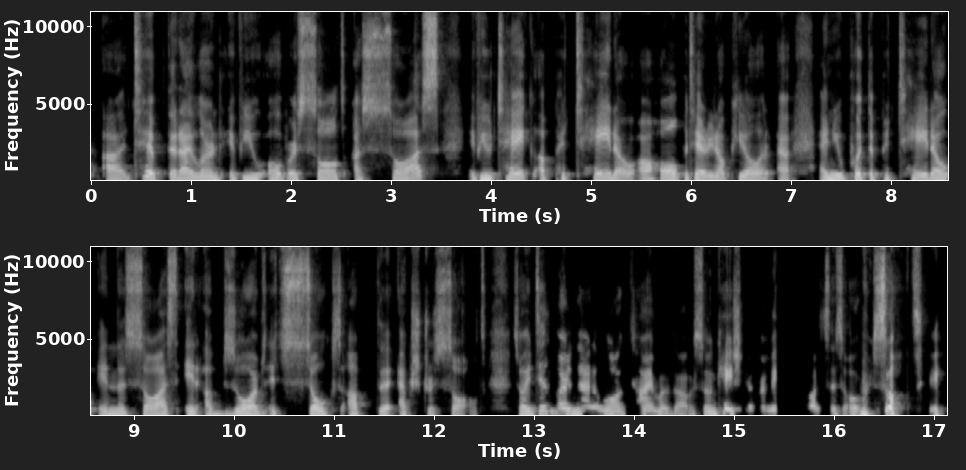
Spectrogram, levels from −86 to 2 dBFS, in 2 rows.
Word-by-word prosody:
uh, 235 Hz, -1 st, +1 dB
tip 285 Hz, +1 st, +2 dB
that 225 Hz, -2 st, +3 dB
I 205 Hz, -1 st, +6 dB
learned, 200 Hz, -1 st, 0 dB
if 230 Hz, 0 st, -4 dB
you 230 Hz, 0 st, 0 dB
over 255 Hz, +3 st, +1 dB
salt 225 Hz, -3 st, -1 dB
a 195 Hz, -, -2 dB
sauce, 220 Hz, +10 st, 0 dB, 0.3 s
if 220 Hz, 0 st, -5 dB
you 235 Hz, 0 st, +4 dB
take 265 Hz, +4 st, +2 dB
a 245 Hz, -, +1 dB
potato, 235 Hz, -4 st, 0 dB
a 185 Hz, -, +2 dB
whole 230 Hz, +5 st, +2 dB
potato, 240 Hz, -3 st, +3 dB
you 195 Hz, -, +1 dB
know, 175 Hz, -3 st, +1 dB
peel 190 Hz, +1 st, 0 dB
it 180 Hz, 0 st, -4 dB
up, 195 Hz, -1 st, -1 dB, 0.3 s
and 220 Hz, -2 st, +3 dB
you 210 Hz, -1 st, +5 dB
put 245 Hz, +4 st, +2 dB
the 240 Hz, -, +2 dB
potato 225 Hz, +2 st, 0 dB
in 210 Hz, 0 st, -1 dB
the 205 Hz, -1 st, 0 dB
sauce, 205 Hz, +4 st, 0 dB
it 200 Hz, -1 st, +1 dB
absorbs, 200 Hz, +4 st, +1 dB
it 190 Hz, -, -5 dB
soaks 200 Hz, +1 st, +1 dB
up 200 Hz, 0 st, -2 dB
the 190 Hz, -1 st, 0 dB
extra 185 Hz, -2 st, -4 dB
salt, 175 Hz, +5 st, -6 dB, 0.3 s
so 225 Hz, -, -3 dB
I 220 Hz, -, +5 dB
did 310 Hz, +9 st, -1 dB
learn 265 Hz, -2 st, +2 dB
that 220 Hz, -3 st, +1 dB
a -, -, -4 dB
long 190 Hz, -1 st, -1 dB, 0.2 s
time 185 Hz, -2 st, 0 dB
ago, 170 Hz, -, -6 dB
so 200 Hz, +1 st, -5 dB
in 200 Hz, -, +1 dB
case 235 Hz, +2 st, +3 dB
you 205 Hz, -, -6 dB
ever 195 Hz, -, -8 dB
make 190 Hz, -, -1 dB, 0.3 s
sauce 175 Hz, 0 st, -5 dB
that's 175 Hz, 0 st, -6 dB
over 205 Hz, +1 st, 0 dB
salty. 250 Hz, +1 st, +3 dB
215 Hz, 205 wpm, -25 LUFS, 195-240 Hz, 0.3 s, I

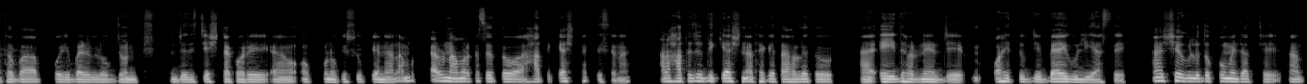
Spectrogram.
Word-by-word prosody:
অথবা 115 Hz, -1 st, -1 dB, 0.3 s
পরিবারের 110 Hz, -1 st, +1 dB
লোকজন 110 Hz, 0 st, 0 dB, 0.5 s
যদি 110 Hz, 0 st, +1 dB
চেষ্টা 120 Hz, +1 st, -1 dB
করে 115 Hz, -1 st, +2 dB, 0.2 s
অ্যা 110 Hz, -1 st, -1 dB, 0.2 s
অ -, -, 0 dB, 0.2 s
কোনো 120 Hz, -1 st, +2 dB
কিছু 120 Hz, +1 st, -6 dB
কেনা। 120 Hz, -3 st, +2 dB, 0.4 s
কারণ 155 Hz, -, +3 dB
আমার 140 Hz, -1 st, +3 dB
কাছে 145 Hz, -1 st, -1 dB
তো 130 Hz, -, +2 dB, 0.2 s
হাতে 125 Hz, -, -4 dB
ক্যাশ 145 Hz, +1 st, +1 dB
থাকতেছে 110 Hz, -, -9 dB
না। -, -, -4 dB, 0.4 s
আর 140 Hz, -, +2 dB
হাতে 145 Hz, +1 st, +1 dB
যদি 145 Hz, 0 st, +2 dB
ক্যাশ 145 Hz, -1 st, +5 dB
না -, -, +3 dB
থাকে 130 Hz, -1 st, 0 dB
তাহলে 120 Hz, +1 st, +2 dB
তো 120 Hz, -, +2 dB, 0.4 s
আ -, -, +2 dB, 0.2 s
এই 120 Hz, -, +6 dB
ধরনের 120 Hz, -2 st, +3 dB
যে 110 Hz, -, +2 dB, 0.2 s
উম -, -, -7 dB, 0.2 s
অহেতুক 130 Hz, -2 st, +1 dB
যে -, -, +3 dB
ব্যয়গুলি 120 Hz, -3 st, +4 dB
আছে 95 Hz, -4 st, -6 dB, 0.3 s
অ্যা 165 Hz, -, +2 dB
সেগুলো 145 Hz, -5 st, +4 dB
তো -, -, +3 dB
কমে 140 Hz, -2 st, +5 dB
যাচ্ছে। 120 Hz, -1 st, -3 dB, 0.2 s
আ -, -, 0 dB
120 Hz, 195 wpm, -23 LUFS, 115-140 Hz, 0.5 s, এই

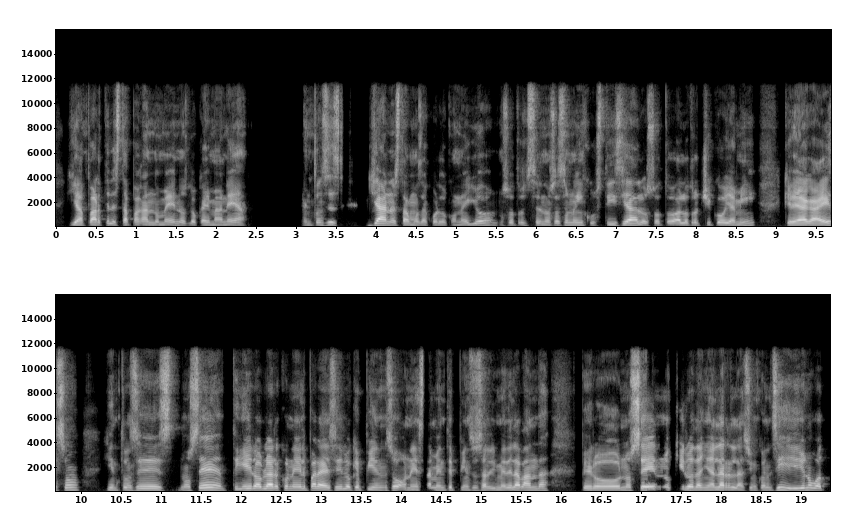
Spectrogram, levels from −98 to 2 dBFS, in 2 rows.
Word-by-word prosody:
y, -, -, 0 dB
aparte, 135 Hz, +5 st, +1 dB
le -, -, -4 dB
está 140 Hz, -, 0 dB
pagando 125 Hz, -3 st, -4 dB
menos, 135 Hz, +2 st, -4 dB
lo -, -, -7 dB
caimanea. 110 Hz, +5 st, -3 dB, 0.7 s
Entonces, 135 Hz, -, -4 dB, 0.3 s
ya 170 Hz, -2 st, +7 dB
no 150 Hz, -, -3 dB
estamos 125 Hz, -2 st, -2 dB
de 110 Hz, -, -6 dB
acuerdo 115 Hz, 0 st, -10 dB
con 105 Hz, +2 st, -13 dB
ello, 170 Hz, +8 st, -5 dB
nosotros 130 Hz, -2 st, -7 dB
se 125 Hz, -, -2 dB
nos 115 Hz, +1 st, -5 dB
hace 125 Hz, +2 st, -2 dB
una 130 Hz, 0 st, -6 dB
injusticia 140 Hz, +3 st, 0 dB
a -, -, +2 dB
los 125 Hz, -4 st, -4 dB
ot 125 Hz, -, -9 dB
al 120 Hz, +1 st, -1 dB
otro 135 Hz, +1 st, -8 dB
chico 135 Hz, +2 st, -4 dB
y 125 Hz, -, 0 dB
a 115 Hz, -, +1 dB
mí. 155 Hz, +10 st, -8 dB, 0.3 s
Que -, -, -2 dB
le 115 Hz, +1 st, +6 dB
haga 120 Hz, -2 st, +7 dB
eso, 200 Hz, +5 st, +2 dB, 0.3 s
y 130 Hz, -, -8 dB
entonces, 140 Hz, +2 st, 0 dB
no 155 Hz, +2 st, -7 dB
sé, 190 Hz, 0 st, +3 dB
quiero 165 Hz, +3 st, +1 dB
hablar 160 Hz, 0 st, +5 dB
con 160 Hz, -1 st, -5 dB
él 155 Hz, 0 st, -1 dB
para 170 Hz, +2 st, +3 dB
decir 145 Hz, +3 st, +1 dB
lo 160 Hz, -, -1 dB
que 140 Hz, -, -3 dB
pienso. 135 Hz, +3 st, -2 dB
Honestamente, 130 Hz, +1 st, -4 dB
pienso 130 Hz, 0 st, -7 dB
salirme 125 Hz, 0 st, -3 dB
de 135 Hz, -, -2 dB
la 150 Hz, +1 st, +5 dB
banda, 150 Hz, +1 st, -1 dB, 0.4 s
pero 125 Hz, 0 st, +1 dB
no 150 Hz, +2 st, -3 dB
sé, 155 Hz, +3 st, +8 dB
no 145 Hz, -, -5 dB
quiero 155 Hz, +1 st, +1 dB
dañar 135 Hz, -2 st, +1 dB
la 150 Hz, -, +6 dB
relación 130 Hz, -3 st, -3 dB
con 135 Hz, 0 st, -9 dB
sí, 200 Hz, -, +2 dB, 0.2 s
y -, -, -1 dB
yo 180 Hz, -, +2 dB
no 195 Hz, -, -2 dB
voy 170 Hz, -2 st, 0 dB
a -, -, -23 dB
135 Hz, 215 wpm, -25 LUFS, 125-155 Hz, 0.7 s, sé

